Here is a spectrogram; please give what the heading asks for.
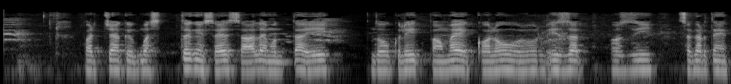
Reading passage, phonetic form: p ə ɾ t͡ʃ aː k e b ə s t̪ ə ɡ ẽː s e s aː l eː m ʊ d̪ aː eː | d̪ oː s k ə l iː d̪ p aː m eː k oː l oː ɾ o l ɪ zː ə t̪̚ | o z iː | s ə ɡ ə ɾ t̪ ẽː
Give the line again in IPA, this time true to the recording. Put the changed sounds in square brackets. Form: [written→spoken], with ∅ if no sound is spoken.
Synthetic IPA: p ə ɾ t͡ʃ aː k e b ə s t̪ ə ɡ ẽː s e s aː l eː m ʊ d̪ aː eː | d̪ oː [s→∅] k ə l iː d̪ p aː m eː k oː l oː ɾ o l ɪ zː ə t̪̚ | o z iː | s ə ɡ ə ɾ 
